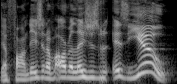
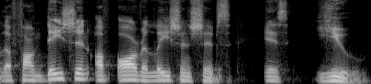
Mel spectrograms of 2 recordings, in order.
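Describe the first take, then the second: First: The final word is said loudly, almost screamed. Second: The final word is said at normal loudness.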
